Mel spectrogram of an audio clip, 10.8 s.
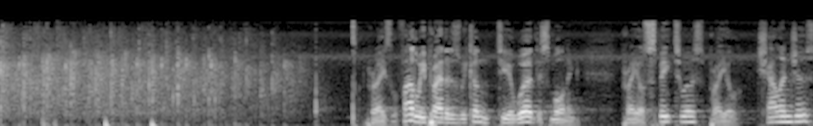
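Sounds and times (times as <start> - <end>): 
church congregation applauding first-time visitors: 0.0 - 4.2
speech: 5.0 - 10.8.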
